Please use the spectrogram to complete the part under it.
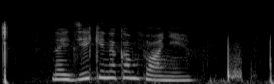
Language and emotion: Russian, neutral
